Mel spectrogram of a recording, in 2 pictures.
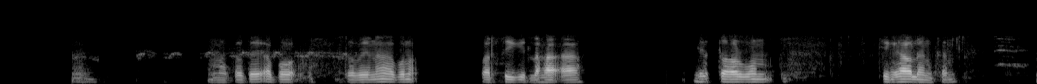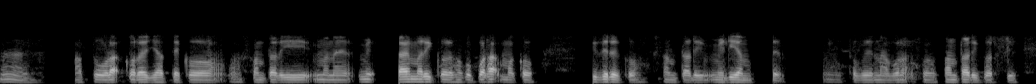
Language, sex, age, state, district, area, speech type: Santali, male, 30-45, West Bengal, Jhargram, rural, conversation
